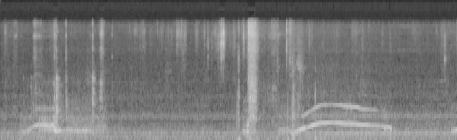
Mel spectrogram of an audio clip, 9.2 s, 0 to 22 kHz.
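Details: Young kitten, 37 days old, making a strange noise: a short rising cry early, a sharp knock around the middle, then a long steady meow that climbs and slowly falls, over a faint hum.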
